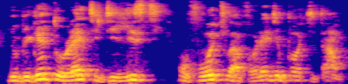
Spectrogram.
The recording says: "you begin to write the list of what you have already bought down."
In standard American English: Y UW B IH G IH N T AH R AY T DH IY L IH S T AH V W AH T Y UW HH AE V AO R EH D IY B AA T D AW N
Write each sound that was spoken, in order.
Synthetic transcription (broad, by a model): Y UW B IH G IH N T AH R AY T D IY L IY S T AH F W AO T Y UW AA F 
